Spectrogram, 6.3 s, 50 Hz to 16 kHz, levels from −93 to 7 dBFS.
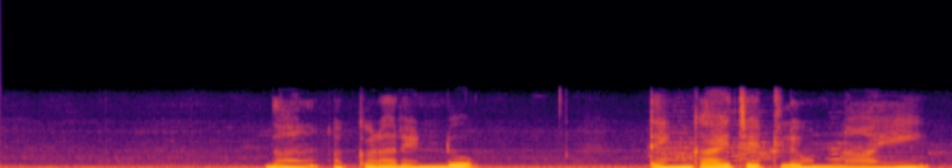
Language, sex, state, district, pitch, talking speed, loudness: Telugu, female, Andhra Pradesh, Sri Satya Sai, 200 Hz, 45 wpm, -14 LUFS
